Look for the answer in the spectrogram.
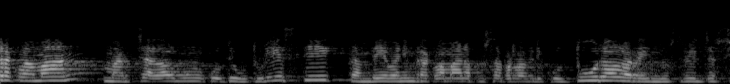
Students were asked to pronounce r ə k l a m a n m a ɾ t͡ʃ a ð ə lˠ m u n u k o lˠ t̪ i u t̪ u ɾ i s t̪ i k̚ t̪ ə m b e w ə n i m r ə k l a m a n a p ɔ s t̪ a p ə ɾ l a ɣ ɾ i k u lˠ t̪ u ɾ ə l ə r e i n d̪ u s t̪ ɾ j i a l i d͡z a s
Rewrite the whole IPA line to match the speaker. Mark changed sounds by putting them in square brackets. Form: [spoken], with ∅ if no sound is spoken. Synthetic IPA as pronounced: r ə k l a m a n m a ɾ t͡ʃ a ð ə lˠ m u n u k [u] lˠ t̪ i [w] t̪ u ɾ i s t̪ i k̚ t̪ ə m b e [β] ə n i m r ə k l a m a n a p [u] s t̪ a p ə ɾ l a ɣ ɾ i k u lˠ t̪ u ɾ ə l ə r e i n d̪ u s t̪ ɾ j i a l i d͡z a s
